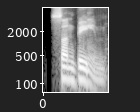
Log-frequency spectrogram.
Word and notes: sunbeam: American English

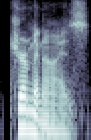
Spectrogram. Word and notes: Germanize: American English

